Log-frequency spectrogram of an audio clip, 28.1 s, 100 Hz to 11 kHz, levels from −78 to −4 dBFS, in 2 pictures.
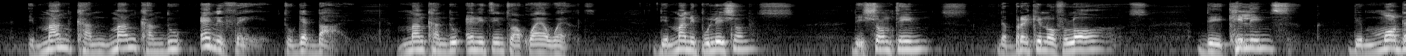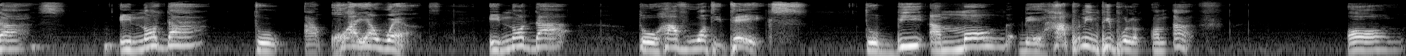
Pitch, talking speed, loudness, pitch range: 175 Hz, 105 wpm, -19 LUFS, 155-195 Hz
